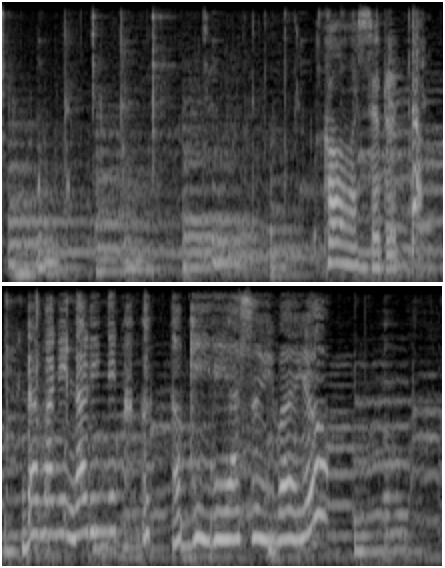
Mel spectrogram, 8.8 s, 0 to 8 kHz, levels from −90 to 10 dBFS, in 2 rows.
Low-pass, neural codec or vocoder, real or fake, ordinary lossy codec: 7.2 kHz; codec, 16 kHz, 16 kbps, FreqCodec, larger model; fake; Opus, 32 kbps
